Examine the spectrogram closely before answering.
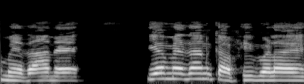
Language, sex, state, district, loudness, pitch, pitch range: Hindi, male, Bihar, Saran, -12 LUFS, 190 Hz, 180-230 Hz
